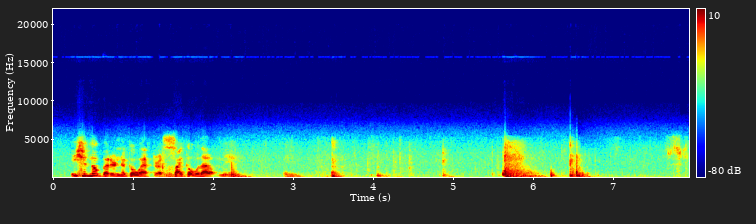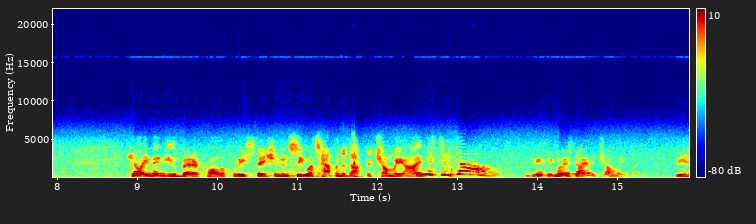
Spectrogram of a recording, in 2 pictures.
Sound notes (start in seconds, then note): 5.6 door slamming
